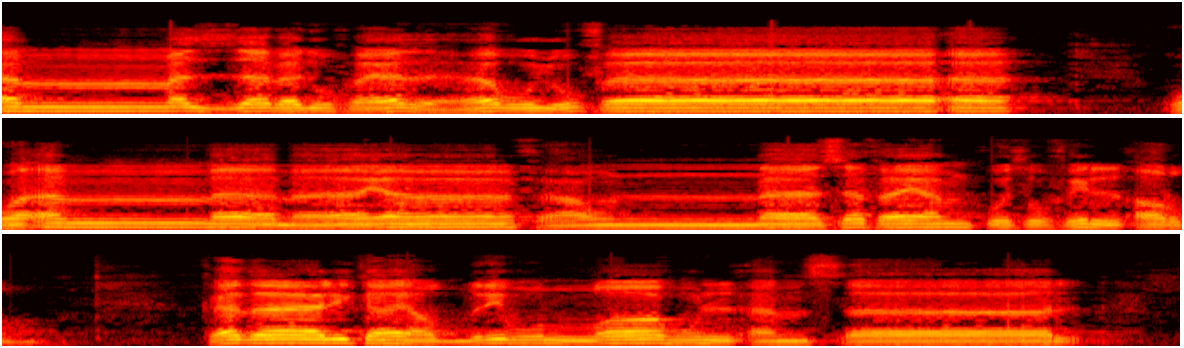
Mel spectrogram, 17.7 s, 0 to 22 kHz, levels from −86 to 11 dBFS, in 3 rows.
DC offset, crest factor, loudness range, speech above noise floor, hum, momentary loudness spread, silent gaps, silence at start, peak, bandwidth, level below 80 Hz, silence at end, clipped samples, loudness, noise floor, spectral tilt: under 0.1%; 16 dB; 5 LU; 35 dB; none; 10 LU; none; 0 s; -8 dBFS; 10.5 kHz; -58 dBFS; 0.5 s; under 0.1%; -24 LUFS; -59 dBFS; -5.5 dB/octave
